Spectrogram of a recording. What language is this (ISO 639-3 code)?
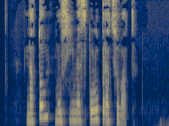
ces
